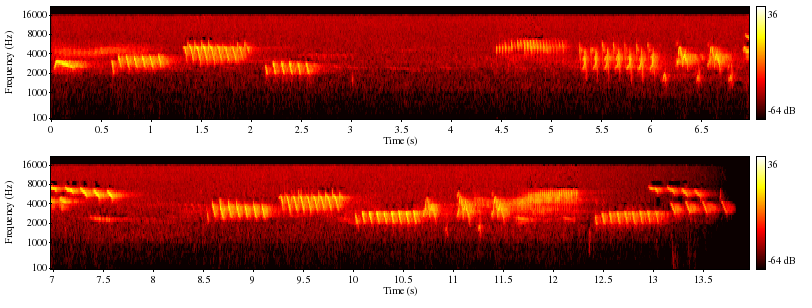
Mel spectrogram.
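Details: Long continuous song of a wild European greenfinch: varied trills, twitters and chattering phrases alternating in pitch, following one another almost without pause across the whole stretch, faint hiss behind.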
